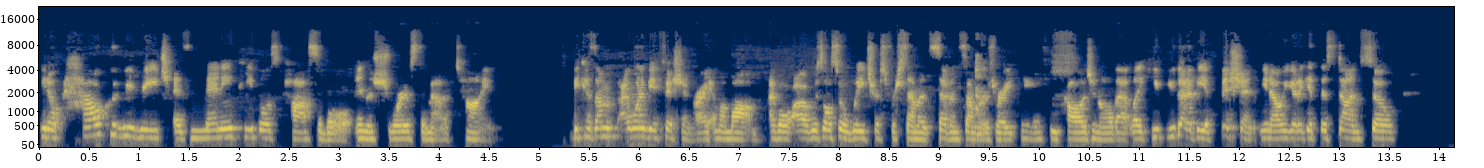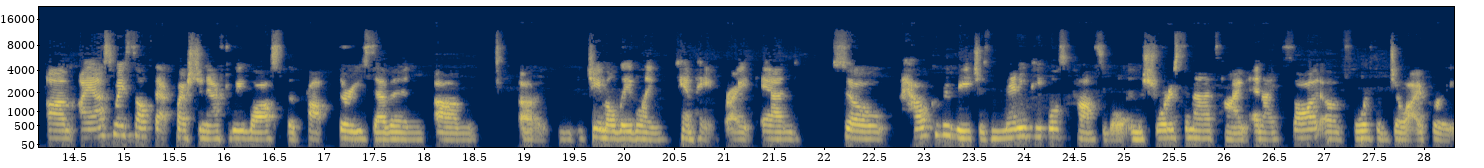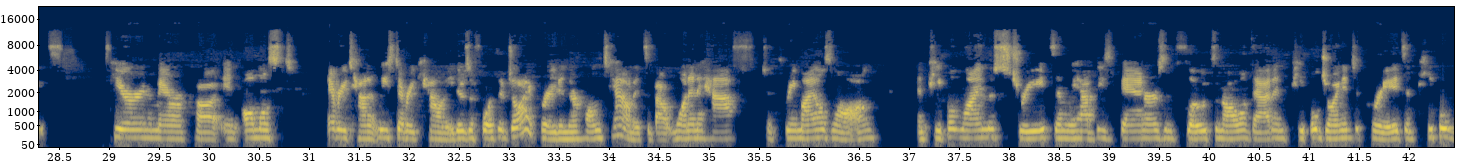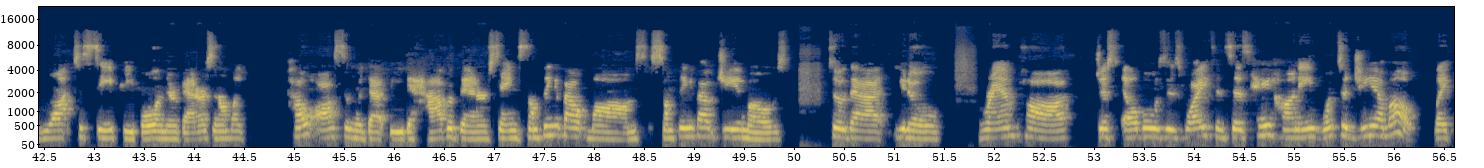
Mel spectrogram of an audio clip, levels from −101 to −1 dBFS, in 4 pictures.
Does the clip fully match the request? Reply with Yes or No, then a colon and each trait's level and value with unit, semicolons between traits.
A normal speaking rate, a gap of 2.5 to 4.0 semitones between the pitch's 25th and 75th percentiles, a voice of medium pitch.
No: fast, 210 wpm; average, 3.0 semitones; medium, 180 Hz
